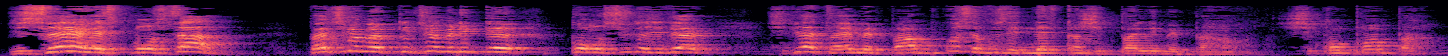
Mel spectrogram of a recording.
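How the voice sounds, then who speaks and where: Speaking quickly in a slightly high, expressive voice, a woman in her forties with a Francophone African accent addresses her social media viewers. Her informal monologue is passionate and scolding, with phrases repeated for emphasis, and the distant microphone picks up an echoey room.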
